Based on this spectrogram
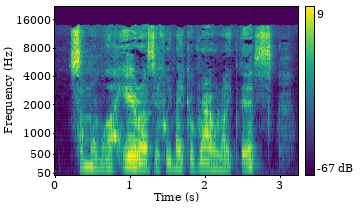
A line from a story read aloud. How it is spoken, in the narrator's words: whispered Julian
